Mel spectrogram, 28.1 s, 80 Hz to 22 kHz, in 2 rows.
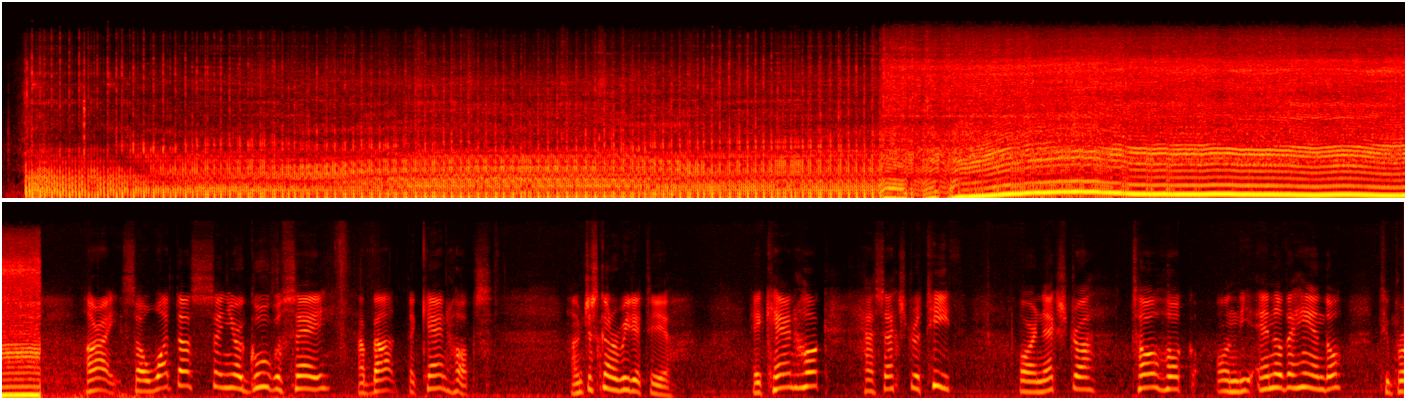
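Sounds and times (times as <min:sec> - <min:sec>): chainsaw idling and revving: 0:00.0 - 0:14.4.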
